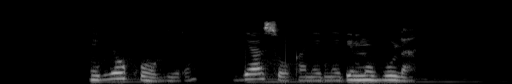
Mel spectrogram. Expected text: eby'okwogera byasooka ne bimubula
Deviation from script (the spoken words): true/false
true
